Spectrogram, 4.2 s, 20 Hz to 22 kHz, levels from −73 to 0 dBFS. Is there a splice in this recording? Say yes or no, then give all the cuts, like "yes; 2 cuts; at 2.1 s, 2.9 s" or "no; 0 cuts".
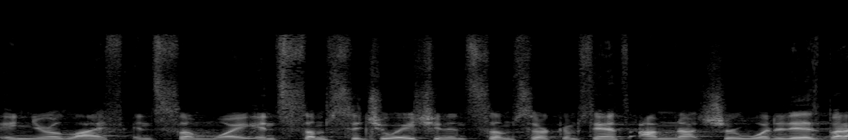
no; 0 cuts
